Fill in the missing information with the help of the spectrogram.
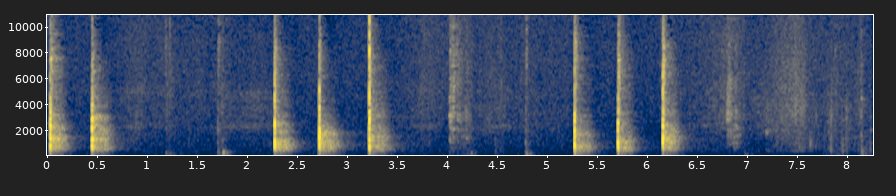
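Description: Wooden mallet knocking end-grain shortleaf pine floor blocks down into their sand bed. The sharp wooden knocks come in sets of two or three about half a second apart, with lighter taps between.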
